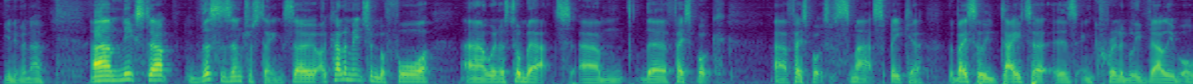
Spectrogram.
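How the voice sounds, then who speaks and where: In a very clean recording with a silent background, a man with a New Zealand accent talks at a fairly quick pace in a medium pitch, his voice swinging very widely up and down. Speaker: tech news show host. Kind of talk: news roundup commentary. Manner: casual, many filler words.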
